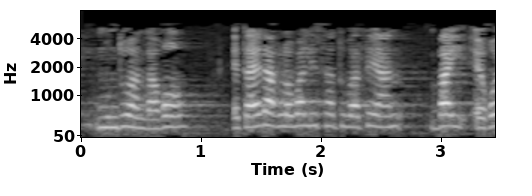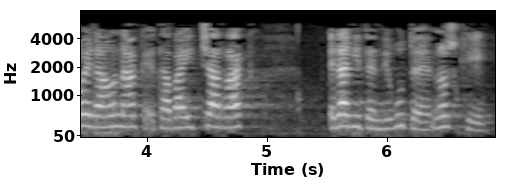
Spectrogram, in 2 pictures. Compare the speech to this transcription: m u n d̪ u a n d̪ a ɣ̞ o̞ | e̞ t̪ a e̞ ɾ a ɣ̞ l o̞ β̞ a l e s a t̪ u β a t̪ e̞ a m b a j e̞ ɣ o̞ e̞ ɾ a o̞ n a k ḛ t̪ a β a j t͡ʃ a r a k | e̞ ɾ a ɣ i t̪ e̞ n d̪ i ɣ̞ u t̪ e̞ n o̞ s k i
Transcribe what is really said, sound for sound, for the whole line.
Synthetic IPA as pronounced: m u n d̪ u a n d̪ a ɣ̞ o̞ | e̞ t̪ a e̞ ɾ a ɣ̞ l o̞ β̞ a l i s a t̪ u β a t̪ e̞ a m b a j e̞ ɣ o̞ e̞ ɾ a o̞ n a k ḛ t̪ a β a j t͡ʃ a r a k | e̞ ɾ a ɣ i t̪ e̞ n d̪ i ɣ̞ u t̪ e̞ n o̞ s k i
